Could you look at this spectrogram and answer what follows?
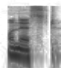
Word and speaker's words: honest: an engineer, an artist, an office an actor So, I'm giving you example of honest. h o n e s t So, we shall add an because h is not pronounced in honor.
